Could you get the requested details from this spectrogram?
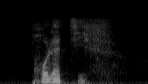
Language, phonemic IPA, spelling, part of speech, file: French, /pʁɔ.la.tif/, prolatif, noun, Prolatif-FR.ogg
- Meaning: the prolative case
